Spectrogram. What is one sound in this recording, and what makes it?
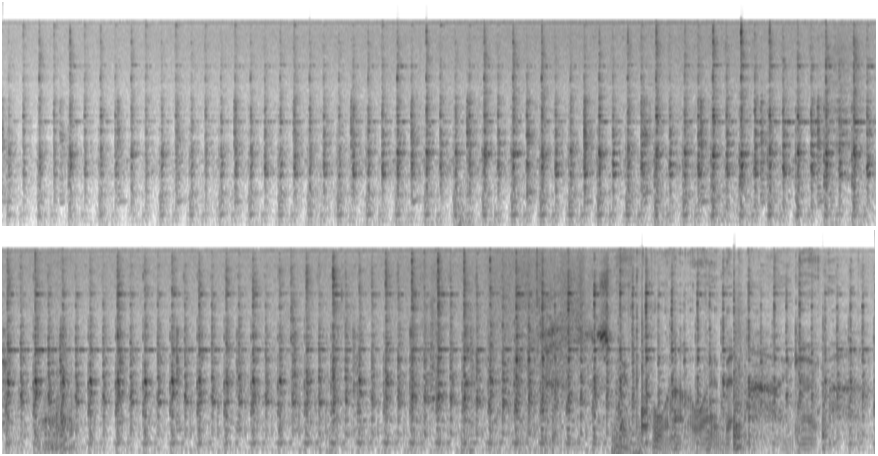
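A small toy hot air engine runs, its flywheel and crank clattering in a fast rhythm.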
